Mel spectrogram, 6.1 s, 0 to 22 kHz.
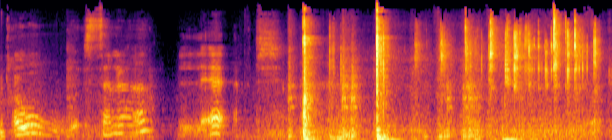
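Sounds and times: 
speech: 0.0s - 3.5s
dice rolling and clacking: 3.0s - 6.1s.

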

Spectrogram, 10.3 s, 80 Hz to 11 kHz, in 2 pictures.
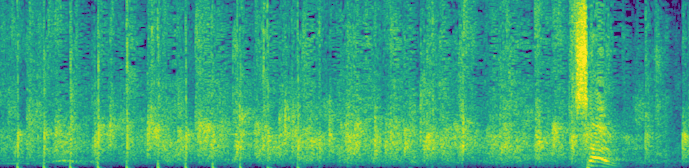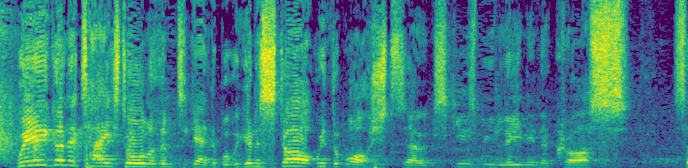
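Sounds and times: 
one clapper's sharp steady claps: 0.0s - 5.3s
small audience applauding: 0.0s - 5.3s
speech: 4.4s - 10.3s.

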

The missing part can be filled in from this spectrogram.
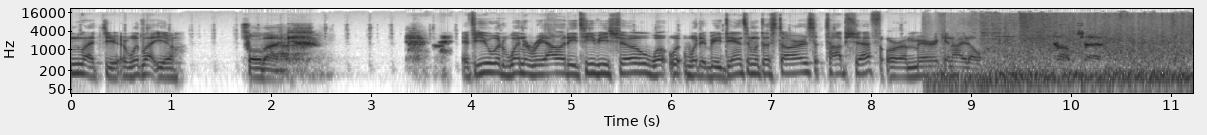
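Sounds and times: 
speech: 0.0s - 2.6s, 3.4s - 10.7s
explosion sound effect with deep sustained rumbling roar: 8.6s - 11.2s.

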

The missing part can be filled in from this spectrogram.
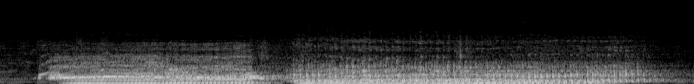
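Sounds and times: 
large fierce beast roaring: 0.4s - 6.9s.

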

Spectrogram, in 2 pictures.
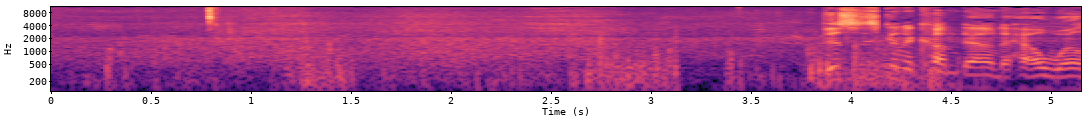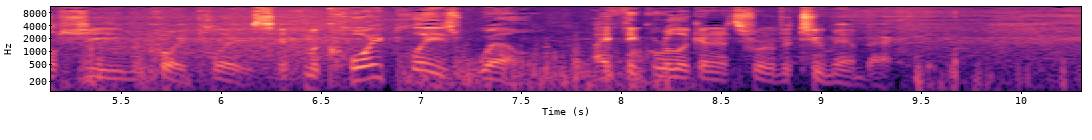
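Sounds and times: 
gusty wind rumble across the microphone: 0.0s - 10.3s
ocean surf with waves washing in and breaking on shore: 0.0s - 10.3s
speech: 3.9s - 9.5s.

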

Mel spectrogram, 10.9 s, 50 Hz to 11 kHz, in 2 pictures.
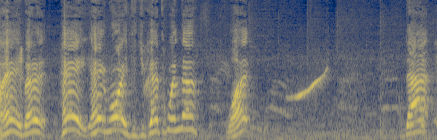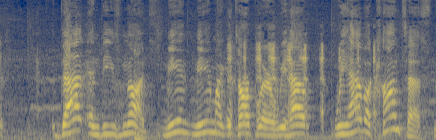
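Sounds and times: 
laughter: 0.0s - 0.4s, 5.2s - 5.6s, 8.0s - 10.5s
speech: 0.0s - 3.2s, 5.0s - 10.9s
sharp two-finger whistle sliding upward in pitch: 3.6s - 4.2s.

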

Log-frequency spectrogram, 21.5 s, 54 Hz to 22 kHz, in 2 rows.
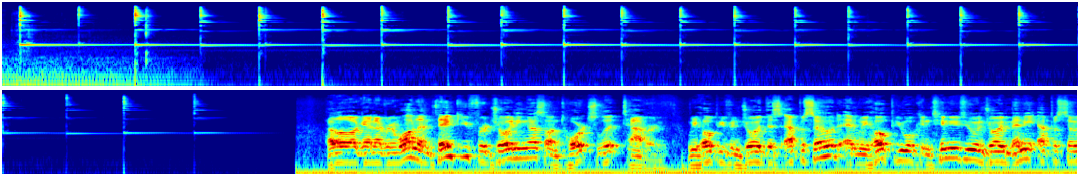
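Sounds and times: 
small bell ringing: 0.0s - 13.2s
speech: 14.0s - 21.5s.

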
